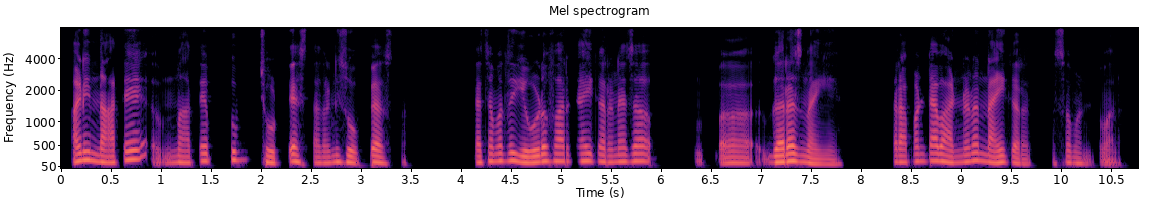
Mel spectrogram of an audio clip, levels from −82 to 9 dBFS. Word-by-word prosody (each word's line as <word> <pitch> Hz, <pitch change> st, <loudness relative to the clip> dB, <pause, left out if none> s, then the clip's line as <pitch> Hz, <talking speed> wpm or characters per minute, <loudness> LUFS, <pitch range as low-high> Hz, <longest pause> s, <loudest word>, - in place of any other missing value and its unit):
आणि 180 Hz, +4 st, +5 dB
नाते 145 Hz, +5 st, +2 dB
अ, 275 Hz, -, -10 dB
नाते 125 Hz, +4 st, -2 dB
खूप 180 Hz, +3 st, -5 dB, 0.2 s
छोटे 125 Hz, +3 st, +1 dB
असतात 120 Hz, -4 st, -2 dB
आणि 130 Hz, +4 st, -1 dB
सोपे 135 Hz, +1 st, 0 dB
असतात. 115 Hz, -4 st, -3 dB, 0.7 s
त्याच्यामध्ये 155 Hz, +4 st, +1 dB
एवढं 130 Hz, +4 st, +5 dB
फार 155 Hz, -1 st, +1 dB
काही 155 Hz, +1 st, +1 dB
करण्याच 145 Hz, +1 st, -1 dB
अ, 155 Hz, -1 st, +2 dB, 1.3 s
गरज 145 Hz, +2 st, +7 dB
नाहीये. 100 Hz, -6 st, -1 dB, 0.6 s
तर 140 Hz, -, 0 dB
आपण 150 Hz, +3 st, -2 dB
त्या 160 Hz, -, +4 dB
भांडणं 145 Hz, +3 st, +2 dB
नाही 130 Hz, 0 st, +3 dB
करत 110 Hz, -6 st, -3 dB, 0.2 s
असं 125 Hz, +4 st, -6 dB
म्हणतो 115 Hz, -3 st, -6 dB
तुम्हाला. -, -, -9 dB
135 Hz, 150 wpm, -23 LUFS, 125-155 Hz, 1.3 s, गरज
